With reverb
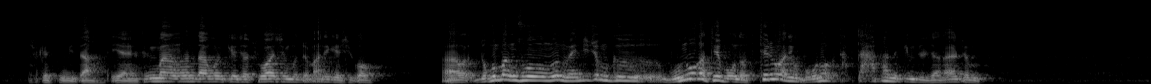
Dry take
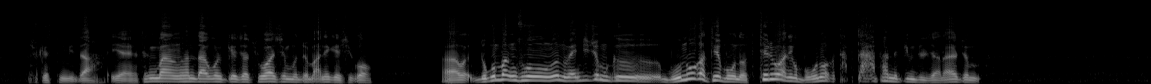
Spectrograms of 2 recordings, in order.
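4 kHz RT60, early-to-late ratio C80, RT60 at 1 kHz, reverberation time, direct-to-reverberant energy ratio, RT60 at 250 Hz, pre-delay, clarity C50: 0.60 s, 17.0 dB, 0.55 s, 0.55 s, 7.0 dB, 0.50 s, 3 ms, 14.0 dB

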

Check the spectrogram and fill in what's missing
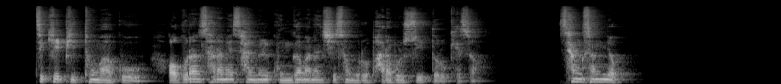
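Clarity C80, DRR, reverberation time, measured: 17.5 dB, 6.5 dB, 0.45 s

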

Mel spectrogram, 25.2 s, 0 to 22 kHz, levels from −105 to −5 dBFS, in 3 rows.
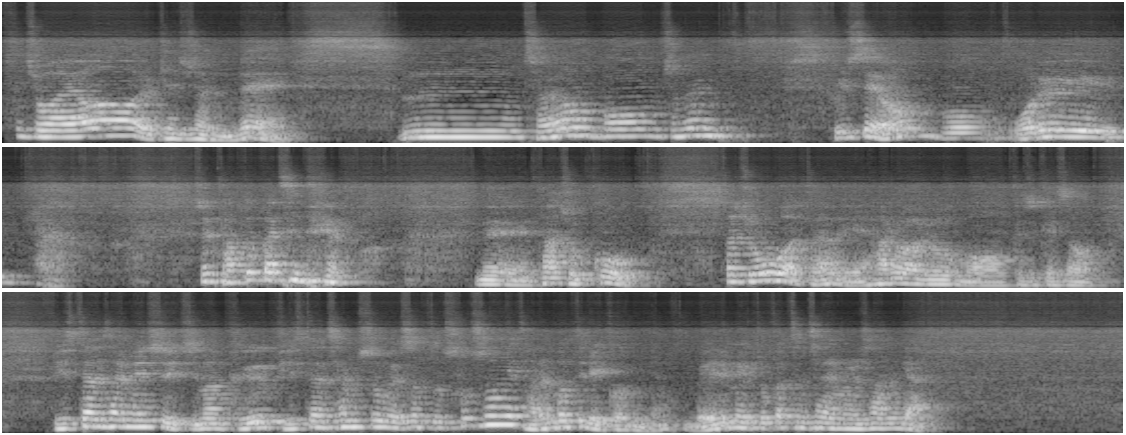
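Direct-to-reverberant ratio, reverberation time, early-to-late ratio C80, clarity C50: −3.5 dB, 0.70 s, 7.0 dB, 4.0 dB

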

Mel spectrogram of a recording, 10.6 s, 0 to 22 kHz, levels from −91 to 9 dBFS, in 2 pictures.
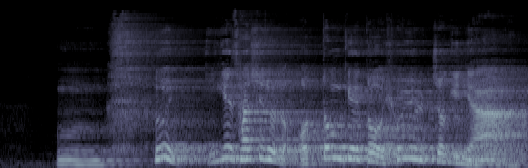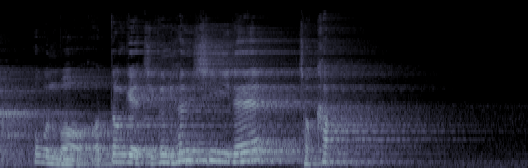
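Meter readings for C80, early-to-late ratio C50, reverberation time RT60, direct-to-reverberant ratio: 5.5 dB, 4.5 dB, 2.3 s, 3.0 dB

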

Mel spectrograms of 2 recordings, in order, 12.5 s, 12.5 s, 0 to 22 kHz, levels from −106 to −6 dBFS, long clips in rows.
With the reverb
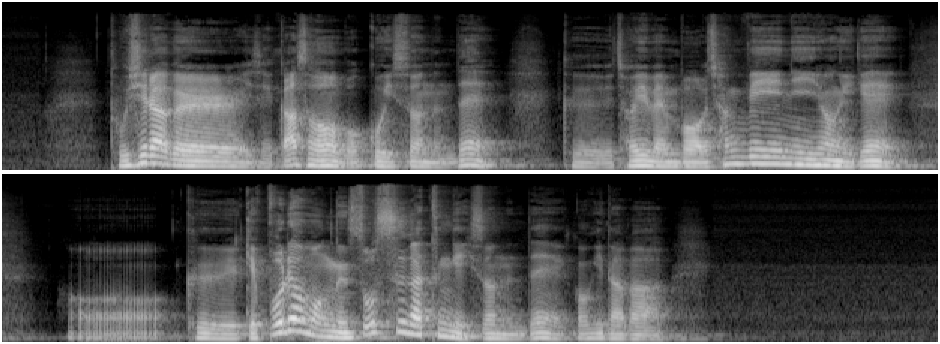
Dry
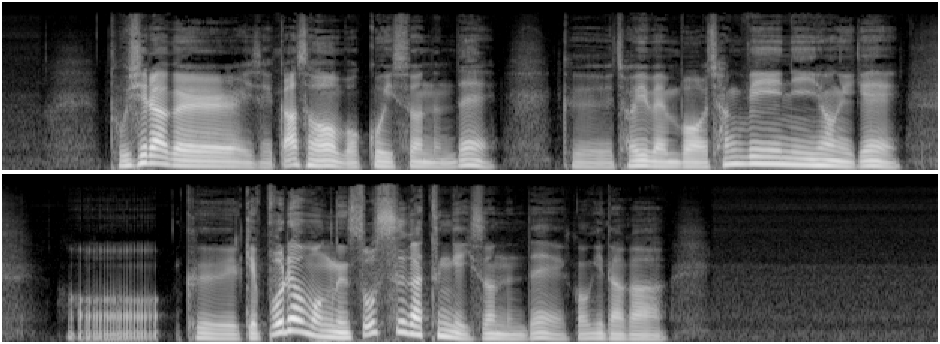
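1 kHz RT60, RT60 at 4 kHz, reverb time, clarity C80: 0.50 s, 0.40 s, 0.55 s, 20.0 dB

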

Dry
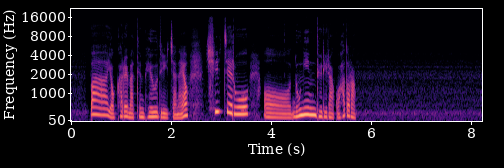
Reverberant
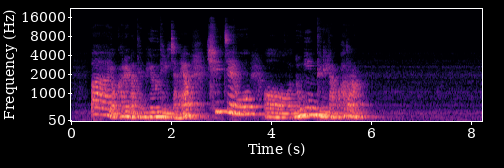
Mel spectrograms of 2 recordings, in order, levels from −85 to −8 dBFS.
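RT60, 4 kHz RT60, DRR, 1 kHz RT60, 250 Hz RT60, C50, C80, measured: 0.70 s, 0.45 s, −6.0 dB, 0.60 s, 1.0 s, 3.5 dB, 7.0 dB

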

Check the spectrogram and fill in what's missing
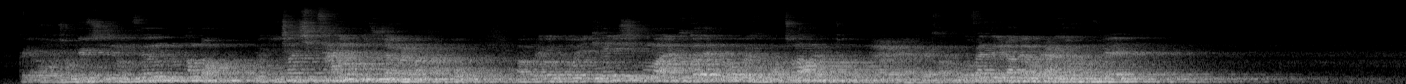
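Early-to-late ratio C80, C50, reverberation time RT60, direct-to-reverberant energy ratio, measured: −1.0 dB, −3.0 dB, 2.9 s, −9.5 dB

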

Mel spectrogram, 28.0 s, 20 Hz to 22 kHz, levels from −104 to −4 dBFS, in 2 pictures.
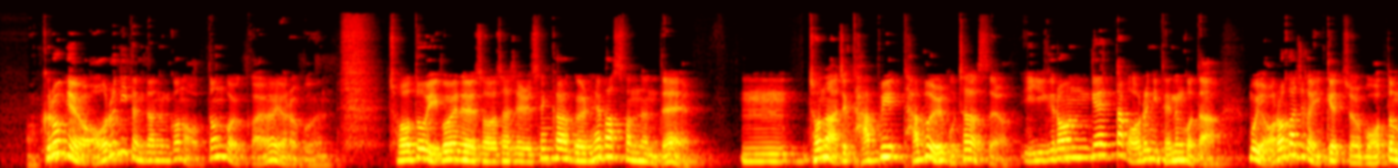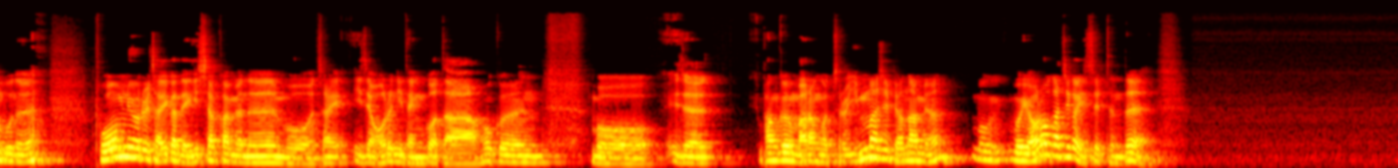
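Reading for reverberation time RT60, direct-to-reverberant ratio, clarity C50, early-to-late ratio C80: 0.50 s, 7.5 dB, 12.0 dB, 17.0 dB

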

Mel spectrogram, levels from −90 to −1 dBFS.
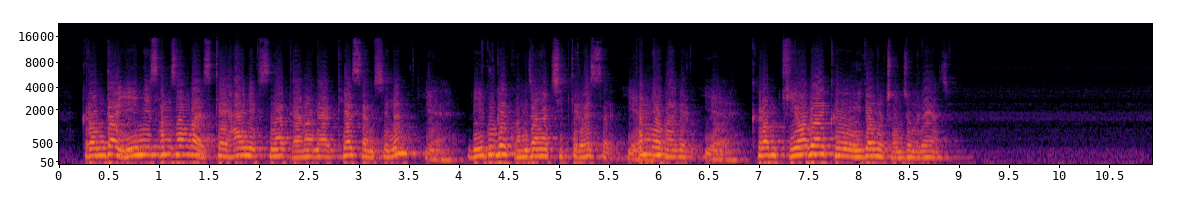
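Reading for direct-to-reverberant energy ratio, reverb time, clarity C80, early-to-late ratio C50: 6.5 dB, 0.70 s, 15.0 dB, 12.0 dB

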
